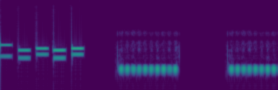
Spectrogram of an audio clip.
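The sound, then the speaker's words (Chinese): Five quick two-tone keypad beeps dial a telephone call to the police, then the telephone rings twice with long, buzzy, warbling bursts separated by a short pause. No voices are heard. “哎，赶快打电话给警察伯伯了，邪恶狗出现了。”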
